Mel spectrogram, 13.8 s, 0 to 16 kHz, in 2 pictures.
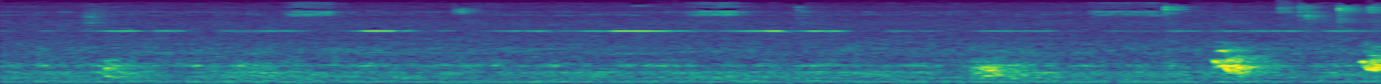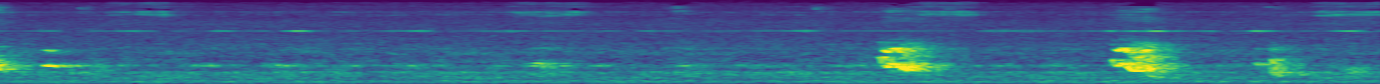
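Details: Ten-day-old Labrador Retriever puppies, a litter of six born January 18, 2022, on a live puppy cam; scattered short high whimpers and squeaks at irregular intervals over a steady faint hum.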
